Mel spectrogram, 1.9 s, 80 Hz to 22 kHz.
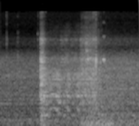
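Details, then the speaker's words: Mitsubishi Mirage G4 after a no-crank no-start, relay double-checked: brief crank, then the engine catches cleanly and settles into a steady, even idle; normal start. "So yun na nag-start na siya."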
